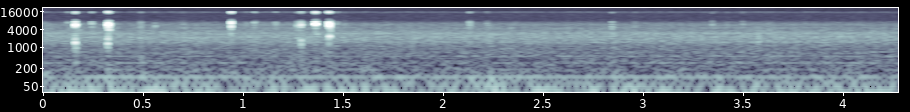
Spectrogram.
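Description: Faint keystrokes on a computer keyboard as a password is typed: a handful of soft clicks in the first second and a half, then near silence.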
